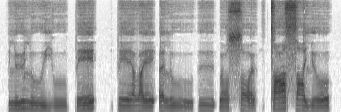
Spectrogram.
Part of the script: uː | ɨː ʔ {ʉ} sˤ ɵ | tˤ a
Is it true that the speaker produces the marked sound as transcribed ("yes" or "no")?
no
